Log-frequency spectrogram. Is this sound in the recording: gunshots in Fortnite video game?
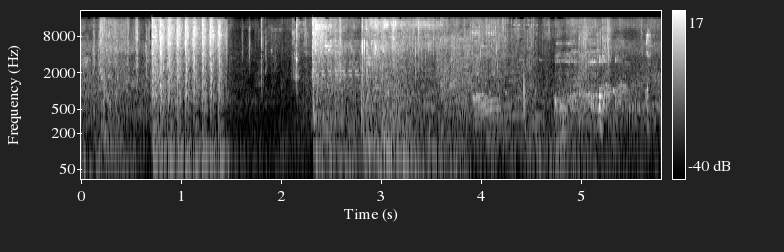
yes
